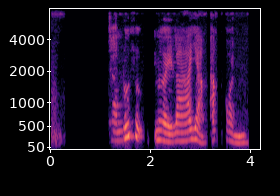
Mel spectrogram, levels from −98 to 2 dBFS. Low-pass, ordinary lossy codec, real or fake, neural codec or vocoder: none; none; real; none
